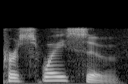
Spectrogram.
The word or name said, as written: persuasive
